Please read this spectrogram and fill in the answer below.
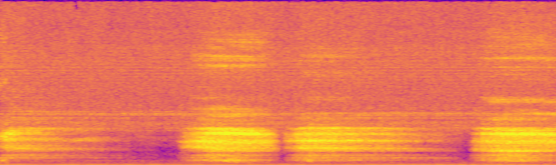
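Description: A man breathing heavily close to the microphone, four breaths of about a second each, over a steady low hum.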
